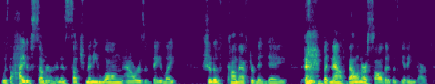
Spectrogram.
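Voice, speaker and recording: A man reading fantasy fiction aloud as a dramatic narrator, deliberate, with emphatic phrase openings that fall away at the ends. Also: medium pitch, a little hiss or hum. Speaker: author reading own story aloud.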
